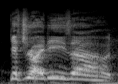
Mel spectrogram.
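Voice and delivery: loud, high mock shout; loud, hammed-up order; rude bartender's yell.

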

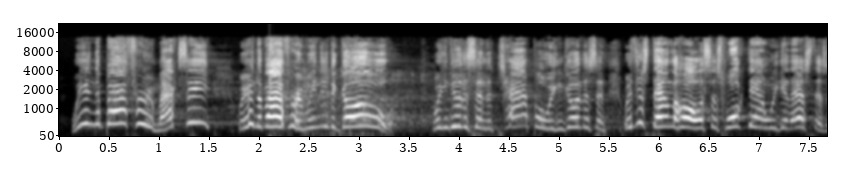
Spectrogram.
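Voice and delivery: high, loud, insistent plea to leave; urgent protest. Retold or imitated. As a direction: plead urgently to move elsewhere. Urgent protest to Maxie in bathroom.

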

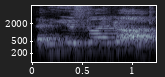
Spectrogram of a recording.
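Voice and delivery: ordinary delivery

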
